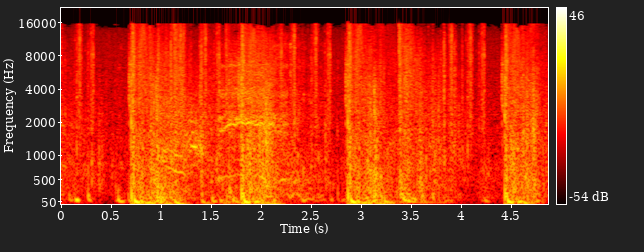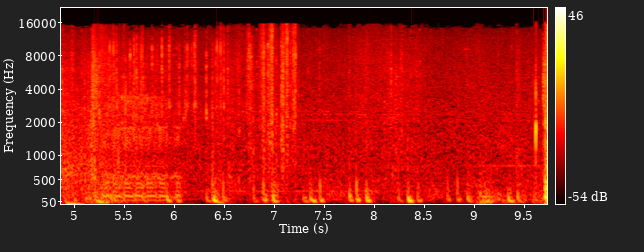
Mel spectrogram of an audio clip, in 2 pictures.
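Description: Sharp volleys of gunfire crack in bursts within Red Dead, mixed with hoofbeats and horse sounds; the shots come clustered early, then thin to scattered cracks.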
